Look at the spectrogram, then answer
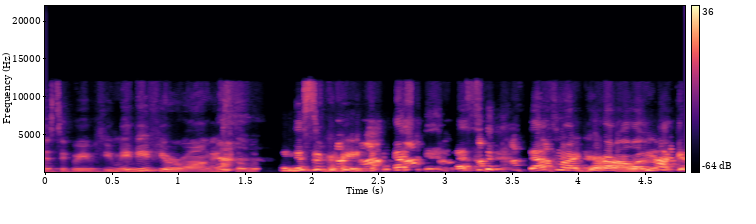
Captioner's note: laugh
